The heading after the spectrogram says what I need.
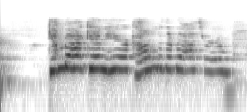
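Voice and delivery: retold high-pitched holler. Stuck mom calling son back to the bathroom, high holler. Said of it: "So I'm hollering".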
